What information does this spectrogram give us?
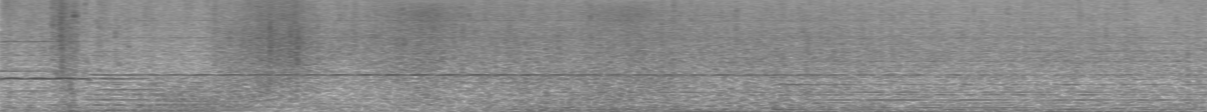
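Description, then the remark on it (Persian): Heavy rain from a very large storm pours down steadily and loudly over a forest, with deep rumbles of thunder rolling underneath and a sharp crack near the start. No one speaks. “اما طوفان خیلی بزرگه.”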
